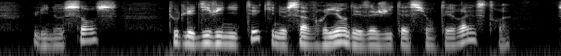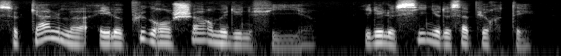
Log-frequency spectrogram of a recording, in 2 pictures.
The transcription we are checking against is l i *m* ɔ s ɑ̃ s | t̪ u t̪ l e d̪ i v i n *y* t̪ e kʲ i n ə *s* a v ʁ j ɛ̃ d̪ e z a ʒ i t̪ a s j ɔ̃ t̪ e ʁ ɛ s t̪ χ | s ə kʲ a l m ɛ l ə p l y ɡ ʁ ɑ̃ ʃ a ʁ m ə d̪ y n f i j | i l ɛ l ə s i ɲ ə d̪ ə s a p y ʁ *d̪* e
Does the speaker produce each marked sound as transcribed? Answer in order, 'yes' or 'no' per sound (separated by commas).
no, no, yes, no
